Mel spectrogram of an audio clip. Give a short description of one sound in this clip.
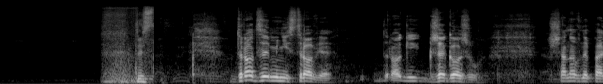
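A middle-aged man speaks calmly and clearly into a microphone.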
